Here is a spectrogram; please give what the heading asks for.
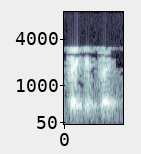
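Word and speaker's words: séquese: So you have seke, add the se to it, you have sequese, stresses on the third syllable back, add the accent mark.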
